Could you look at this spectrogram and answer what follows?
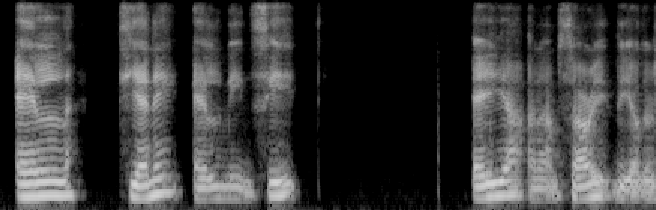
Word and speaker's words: ella: Ella, and I'm sorry, the other subject pronoun is ella. The double L is pronounced like a Y.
